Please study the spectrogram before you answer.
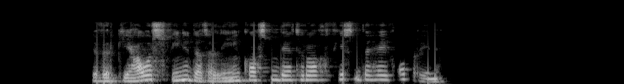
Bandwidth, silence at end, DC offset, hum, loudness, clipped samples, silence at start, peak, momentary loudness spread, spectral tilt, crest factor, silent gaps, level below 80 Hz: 7.8 kHz; 1.8 s; under 0.1%; none; -22 LUFS; under 0.1%; 0.95 s; -4 dBFS; 9 LU; -5 dB/octave; 20 dB; none; -54 dBFS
